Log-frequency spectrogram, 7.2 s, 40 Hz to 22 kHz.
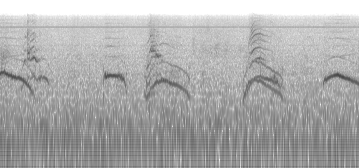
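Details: Brown Bengal kittens, 24 days old, keep up a string of plaintive falling mews roughly every one to two seconds, some thin and flat, others fuller and arched, with no other sounds.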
